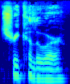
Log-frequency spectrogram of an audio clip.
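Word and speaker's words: Tricolor: And I mean in just the last couple of months, so starting in kind of midepptember uh with uh Trialure, which is how it's pronounced, although it sounds very pretentious, um with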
